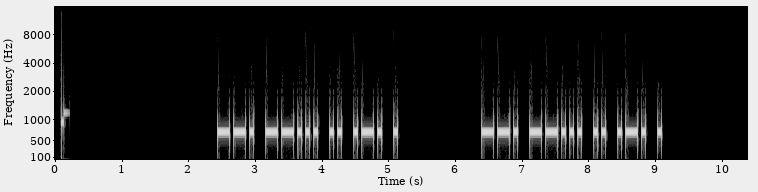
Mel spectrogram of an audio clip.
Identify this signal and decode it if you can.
Morse code, heard as a keyed tone, about 21 wpm, 700 Hz. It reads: G7IRE G7IRE
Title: DXCC-100 Call Signs - 5 Characters - Repeated 2x - 20wpm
